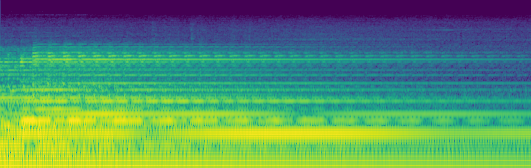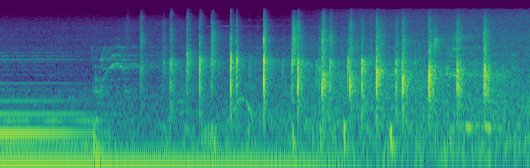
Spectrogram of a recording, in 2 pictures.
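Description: Electric guitar's final chord ringing out and slowly fading, then cut off short about six seconds in. A few people then clap sparsely.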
